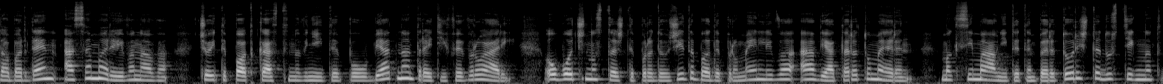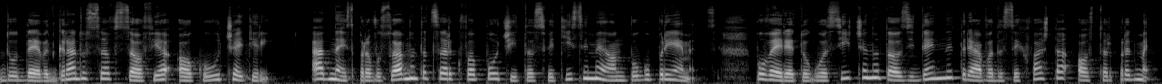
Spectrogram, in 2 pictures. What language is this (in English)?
Bulgarian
